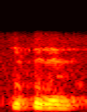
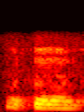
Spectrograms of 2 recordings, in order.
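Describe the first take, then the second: No difference in how they are said.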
